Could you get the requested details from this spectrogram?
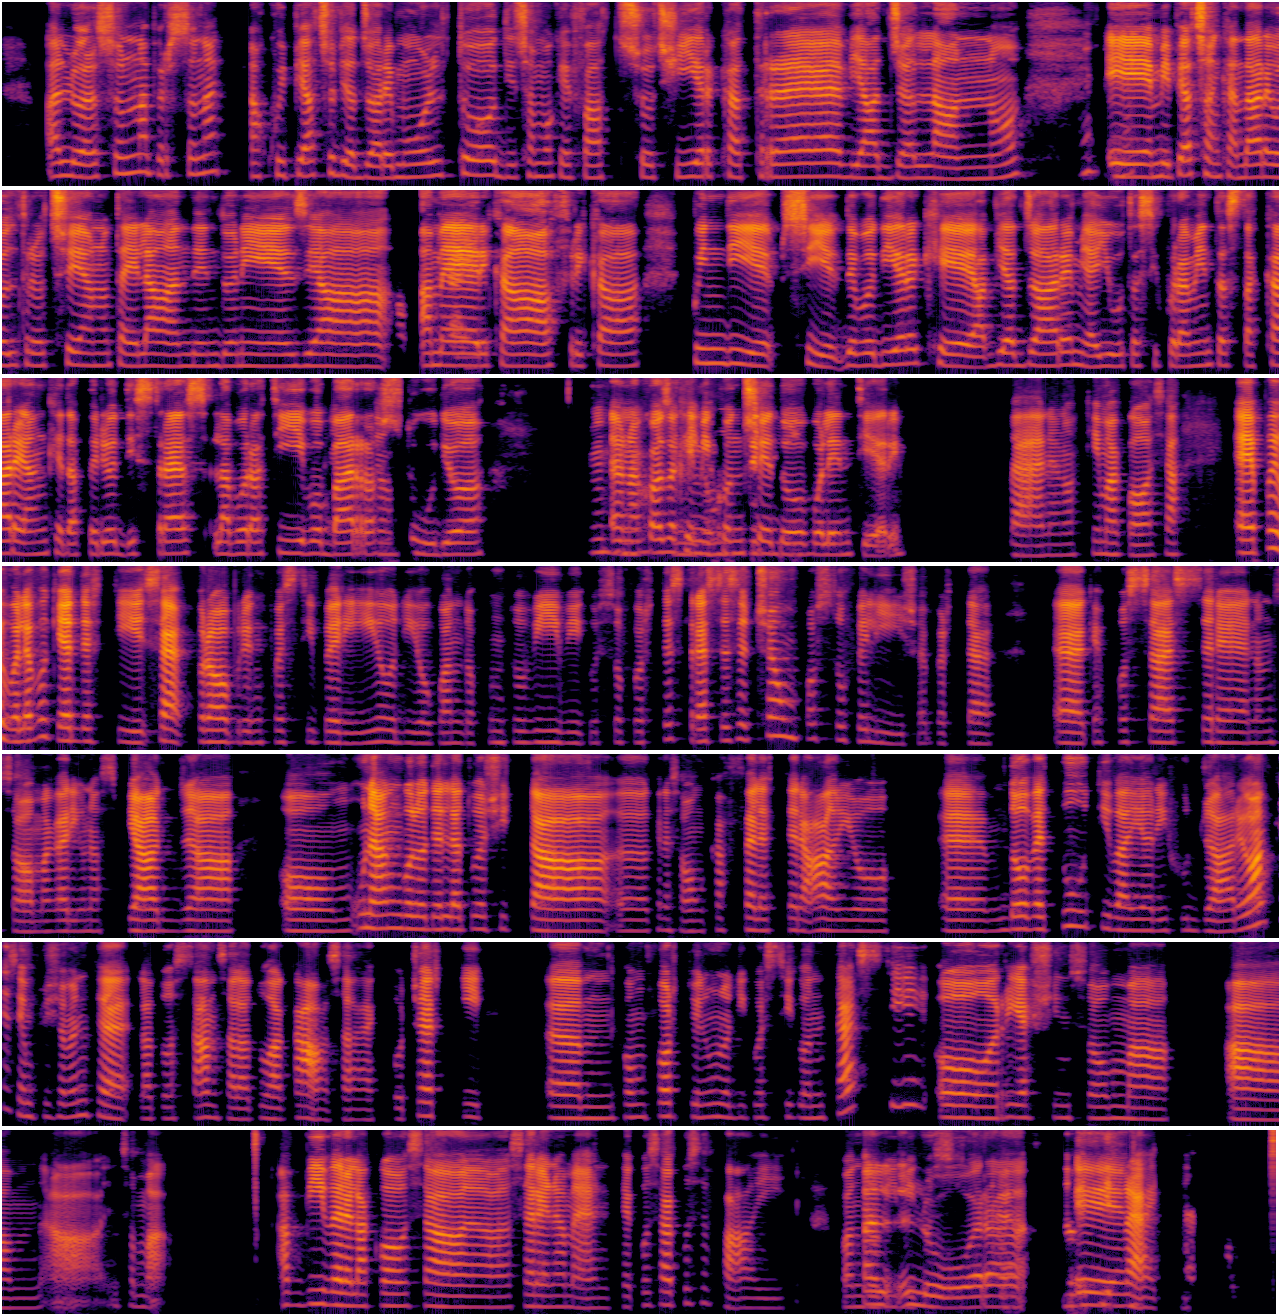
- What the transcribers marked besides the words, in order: tapping; lip smack
- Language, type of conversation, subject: Italian, podcast, Come gestisci lo stress nella vita di tutti i giorni?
